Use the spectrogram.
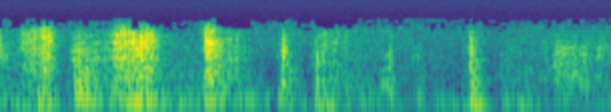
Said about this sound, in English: The sound of fingers being rubbed on a balloon.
